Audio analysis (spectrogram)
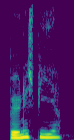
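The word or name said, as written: BØNNESPIRE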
